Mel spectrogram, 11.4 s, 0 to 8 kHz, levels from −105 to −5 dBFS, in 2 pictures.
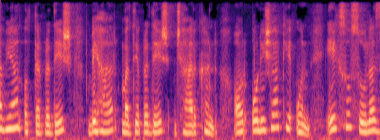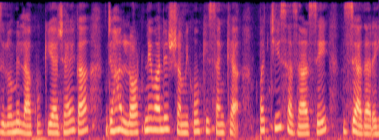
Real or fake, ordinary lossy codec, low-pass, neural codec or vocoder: fake; none; 7.2 kHz; autoencoder, 48 kHz, 128 numbers a frame, DAC-VAE, trained on Japanese speech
